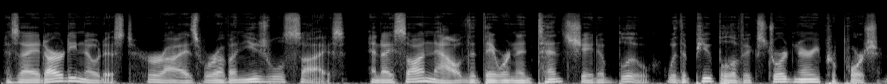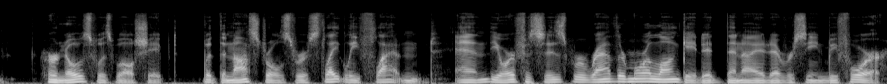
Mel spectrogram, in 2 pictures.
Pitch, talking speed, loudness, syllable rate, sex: 100 Hz, 180 wpm, -17 LUFS, 5.3 syllables/s, male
